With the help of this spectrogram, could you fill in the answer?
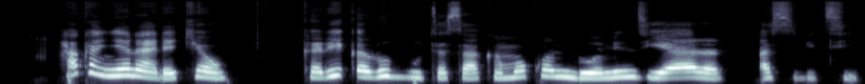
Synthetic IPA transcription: ha˦kɐ˨ɲjɐ˦naː˨da˨kʲa˦˨w | ka˨ɽiː˦kʼa˨ɽʊ˦buː˨ta˨sa˨kɐ˨mɐ˦kʷɔ˦ndoː˨mɪ˦nzɪ˨jaː˦ɾɐ˨r | ʔa˦sɪ˨bɪ˦tʰiː˦

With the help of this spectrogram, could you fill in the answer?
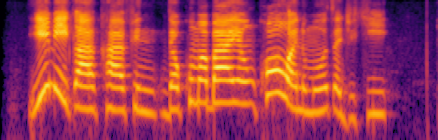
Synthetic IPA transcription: jɪ˦miː˨kʼaː˨kaː˨ɸɪ˦nda˨kʷʊ˦ma˦baː˦jɐ˦ŋkʷoː˦wɐ˨ne˨moː˦sʼɐ˨d͡ʒɪ˨kʲiː˦

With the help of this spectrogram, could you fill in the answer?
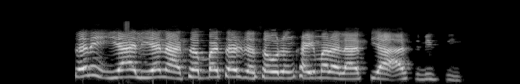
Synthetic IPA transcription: sɐ˦nɪ˨ŋʔɪ˨jaː˦liː˨jɐ˦naː˨tɐ˦bːɐ˦tɐ˦rda˨sa˦wɽɪ˦ŋka˦jmɐ˦ɽa˨laː˦ɸɪ˦jaː˨ʔa˨ʔa˦sɪ˨bɪ˦tiː˨

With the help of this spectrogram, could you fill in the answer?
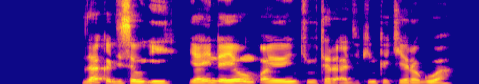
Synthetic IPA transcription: zaː˦ka˨d͡ʒi˦sa˦wkʲʼiː˦ | jaː˨jɪ˦nda˨jɐ˦wɐ˨ŋkʷʼaː˦joː˦jɪ˦nt͡ʃuː˦tɐ˦rʔa̰˨d͡ʒɪ˨kʲɪ˦ŋka˨kʲeː˨ɽɐ˨ɡʷʊ˦waː˦

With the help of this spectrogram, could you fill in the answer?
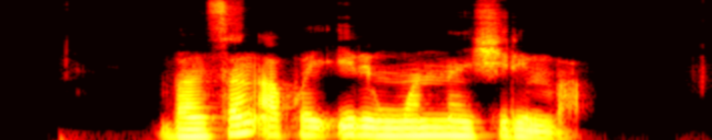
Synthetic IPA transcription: bɐ˨nsɐ˦ŋʔa̰˨kʷa˦jʔɪ˦ɽɪ˨ŋwɐ˦nːɐ˨nʃɪ˦ɽɪ˨mba̰˦ʔ

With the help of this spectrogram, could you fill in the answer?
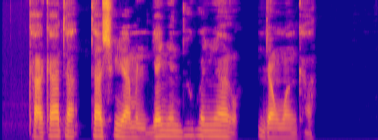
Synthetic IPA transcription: kʰaː˨kaː˦taː˦ta˦ʃɪ̥˦ɽjaː˨mɪ˦njɐ˦ɲ˦jɐ˦ndoː˦ɡɔ˦ɲjaː˦ɽoː˨ | dɔ˦ŋwɐ˦ŋkʰaː˦

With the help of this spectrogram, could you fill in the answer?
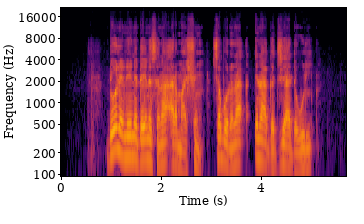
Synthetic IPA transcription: doː˦le˨neː˦na˨da˦jna˨sɐ˨naː˦ʔa˨rmaː˨ʃɪ˦ŋ | sɐ˦boː˨da˨˦ʔɪ˦naː˨ɡa˨d͡ʒɪ˦jaː˨da˨wʊ˦ɽi˦ʔ

